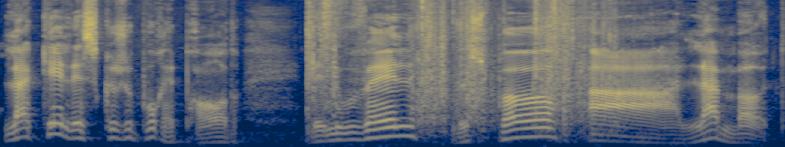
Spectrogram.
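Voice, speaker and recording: Deep, jolly, animated cartoon daddy pig. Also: male voice, takes it slowly, background noise, full character voice. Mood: jovial. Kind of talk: children's cartoon dubbing.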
